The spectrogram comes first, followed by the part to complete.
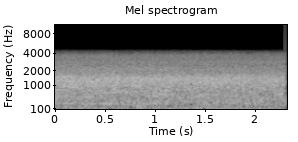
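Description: Steady, even background noise of a busy mall hall, an indistinct hubbub with no single event standing out.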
